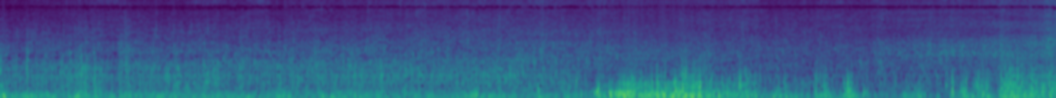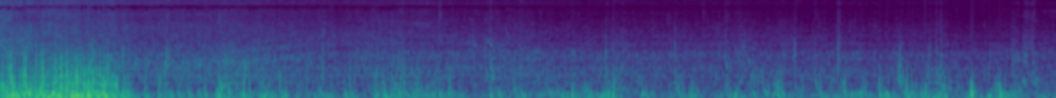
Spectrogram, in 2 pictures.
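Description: Wind rushing over the microphone aboard a boat. It swells louder twice, about nine and fifteen seconds in, then eases off from about eighteen seconds.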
